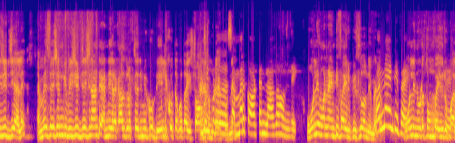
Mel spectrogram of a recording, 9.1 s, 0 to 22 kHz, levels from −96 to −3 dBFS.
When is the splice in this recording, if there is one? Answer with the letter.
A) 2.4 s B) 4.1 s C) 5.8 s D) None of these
B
